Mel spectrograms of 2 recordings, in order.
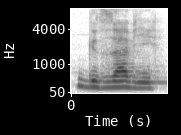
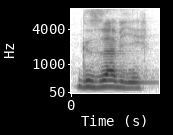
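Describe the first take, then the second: Both takes have the same delivery.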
